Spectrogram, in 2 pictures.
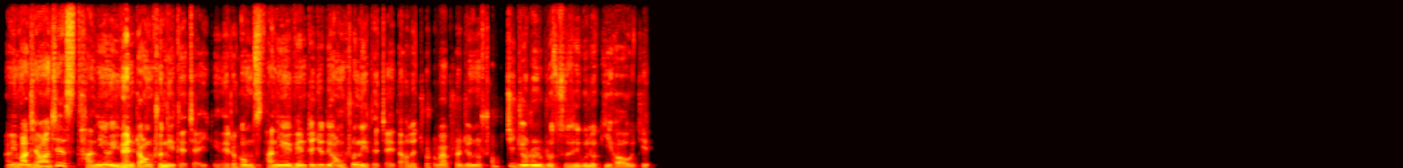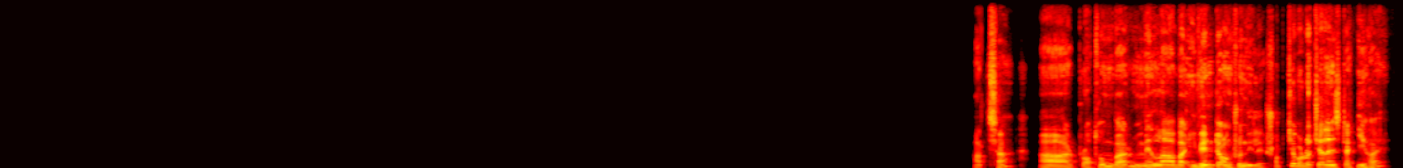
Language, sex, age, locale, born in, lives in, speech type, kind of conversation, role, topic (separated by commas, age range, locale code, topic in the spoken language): Bengali, male, 40-44, bn-BD, Bangladesh, Finland, read, expert-assistant, asker, ইন্টারনেটে ব্যবস্থাপনা নিয়ে প্রচুর তথ্য থাকে—কিভাবে ঠিক করব কোনটা আমার কাজে লাগবে?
